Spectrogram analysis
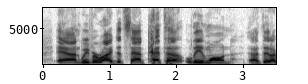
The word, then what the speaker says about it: Panteleimon: of Mount Vodna, and we've arrived at San Panteleimon. Did I pronounce that right, Alex?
